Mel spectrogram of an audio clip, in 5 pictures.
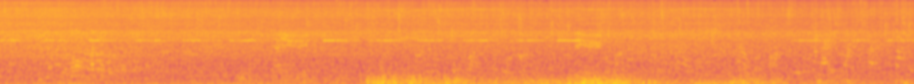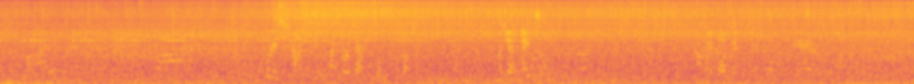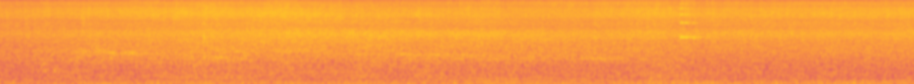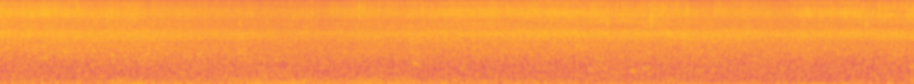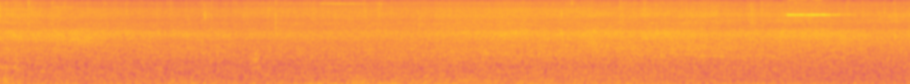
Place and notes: Thunderstorms, Traffic Sound, At the junction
